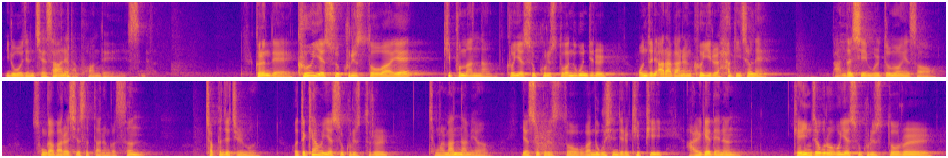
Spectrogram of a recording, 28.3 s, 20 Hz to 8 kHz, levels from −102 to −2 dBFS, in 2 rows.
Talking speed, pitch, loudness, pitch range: 275 characters per minute, 120 Hz, -20 LUFS, 100-150 Hz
